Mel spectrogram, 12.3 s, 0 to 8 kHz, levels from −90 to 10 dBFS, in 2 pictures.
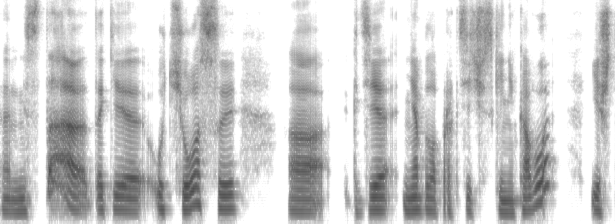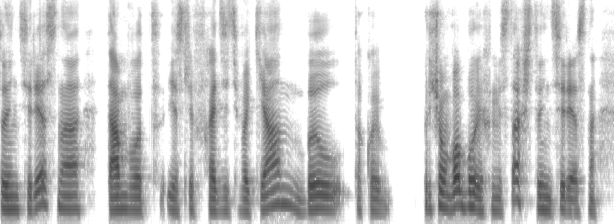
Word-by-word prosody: места, 115 Hz, -1 st, +1 dB
такие 125 Hz, -2 st, -1 dB
утёсы, 135 Hz, 0 st, 0 dB, 0.5 s
а, 115 Hz, 0 st, 0 dB, 0.2 s
где 125 Hz, +4 st, -1 dB
не 125 Hz, 0 st, 0 dB
было 120 Hz, -1 st, -3 dB
практически 110 Hz, -, -6 dB
никого. 105 Hz, -1 st, 0 dB, 0.4 s
И -, -, -2 dB
что 135 Hz, -1 st, +3 dB
интересно, 135 Hz, 0 st, +1 dB, 0.2 s
там 130 Hz, +1 st, +7 dB
вот, 125 Hz, 0 st, -2 dB
если 120 Hz, -5 st, -4 dB
входить 115 Hz, -1 st, -2 dB
в 115 Hz, -, -10 dB
океан, 135 Hz, +4 st, +1 dB
был 130 Hz, -, +2 dB
такой -, -, -6 dB, 0.3 s
причём 155 Hz, -3 st, +2 dB
в 150 Hz, -, +6 dB
обоих 150 Hz, -7 st, +4 dB
местах, 115 Hz, -3 st, -1 dB
что 130 Hz, -, -3 dB
интересно, 115 Hz, -3 st, -1 dB
125 Hz, 125 wpm, -25 LUFS, 115-135 Hz, 0.5 s, там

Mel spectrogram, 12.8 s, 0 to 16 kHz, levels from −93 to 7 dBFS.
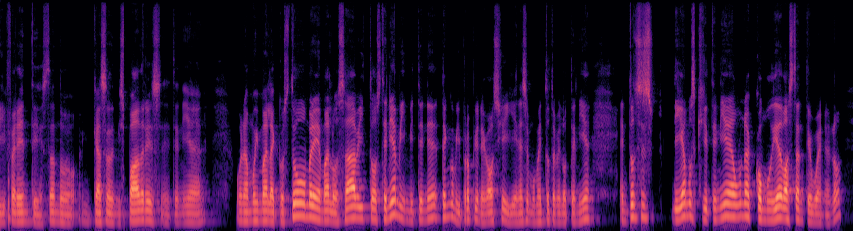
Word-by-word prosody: diferente, 105 Hz, +1 st, -3 dB
estando 95 Hz, 0 st, -5 dB
en 100 Hz, -3 st, -20 dB
casa 100 Hz, +1 st, -1 dB
de 95 Hz, -, -4 dB
mis 95 Hz, -1 st, -14 dB
padres, 115 Hz, +2 st, +3 dB
eh, 95 Hz, -, -13 dB
tenían 100 Hz, +1 st, -7 dB, 0.4 s
una 110 Hz, -1 st, -1 dB
muy 115 Hz, +1 st, -3 dB
mala 115 Hz, -2 st, +2 dB
costumbre, 155 Hz, +5 st, +4 dB
malos 110 Hz, -3 st, +1 dB
hábitos, 140 Hz, -2 st, +4 dB
tenía 160 Hz, +8 st, +3 dB
mi 145 Hz, -8 st, -5 dB
mi 115 Hz, -1 st, -10 dB
tenía 135 Hz, +5 st, -3 dB
tengo 155 Hz, +1 st, -3 dB
mi 110 Hz, -, -5 dB
propio 130 Hz, +4 st, -4 dB
negocio, 105 Hz, +3 st, -2 dB
y 100 Hz, -2 st, -5 dB
en 100 Hz, -, -4 dB
ese 100 Hz, +4 st, -5 dB
momento 105 Hz, 0 st, -7 dB
también 100 Hz, -, -5 dB
lo 100 Hz, -, -4 dB
tenía. 120 Hz, +7 st, -4 dB, 0.4 s
Entonces, 150 Hz, +5 st, -3 dB, 0.2 s
digamos 160 Hz, +6 st, +1 dB
que 130 Hz, -2 st, -5 dB
tenía 155 Hz, +5 st, +2 dB
una 160 Hz, +1 st, +3 dB
comodidad 135 Hz, -2 st, +4 dB
bastante 130 Hz, -2 st, +2 dB
buena, 95 Hz, -3 st, -5 dB
¿no? -, -, -6 dB
115 Hz, 185 wpm, -24 LUFS, 100-140 Hz, 0.4 s, costumbre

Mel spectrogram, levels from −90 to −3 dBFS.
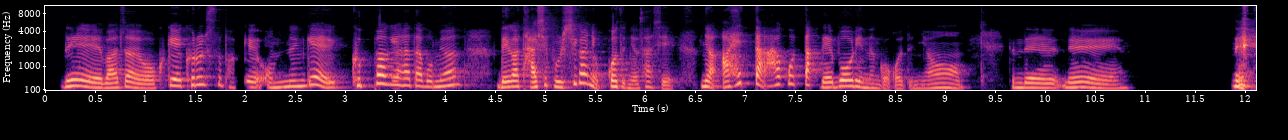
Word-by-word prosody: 네. 215 Hz, -4 st, +3 dB
맞아요. 175 Hz, -2 st, 0 dB
그게 245 Hz, +5 st, +2 dB
그럴 280 Hz, +4 st, -1 dB
수밖에 210 Hz, -, -6 dB
없는 215 Hz, +5 st, -1 dB
게 195 Hz, -9 st, 0 dB
급하게 290 Hz, +5 st, +3 dB
하다 260 Hz, -3 st, +1 dB
보면 230 Hz, +7 st, -1 dB, 0.3 s
내가 215 Hz, +1 st, +3 dB
다시 210 Hz, +5 st, +1 dB
볼 205 Hz, -4 st, +2 dB
시간이 335 Hz, -, +2 dB
없거든요. 185 Hz, -10 st, 0 dB
사실. 195 Hz, -8 st, -9 dB, 0.2 s
그냥 220 Hz, -1 st, +2 dB
'아 -, -, +4 dB
했다.' 345 Hz, 0 st, +2 dB
하고 310 Hz, +2 st, -2 dB
딱 280 Hz, 0 st, +2 dB
내 190 Hz, 0 st, +1 dB
버리는 215 Hz, -7 st, +2 dB
거거든요. 155 Hz, +4 st, -7 dB, 0.4 s
근데 180 Hz, -2 st, -1 dB
네. 170 Hz, -5 st, -2 dB, 1.0 s
네. 225 Hz, -2 st, +5 dB
205 Hz, 270 characters per minute, -21 LUFS, 180-255 Hz, 1.0 s, 네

